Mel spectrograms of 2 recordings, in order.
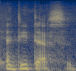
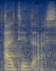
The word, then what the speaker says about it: Adidas: Now, I don't know if these Adidas, why did I say Adidas? The actual correct pronunciation is Adidas, and I know that.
